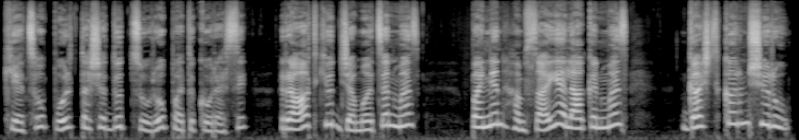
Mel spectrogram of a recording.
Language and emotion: Kashmiri, fearful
